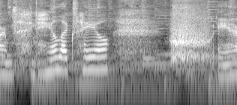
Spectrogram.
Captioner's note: inhales and exhales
